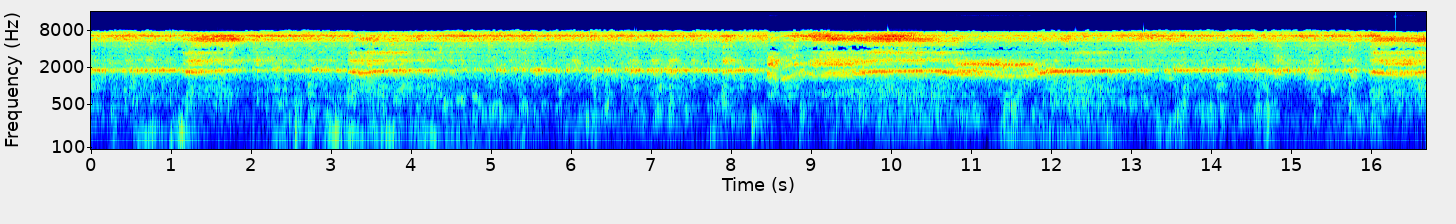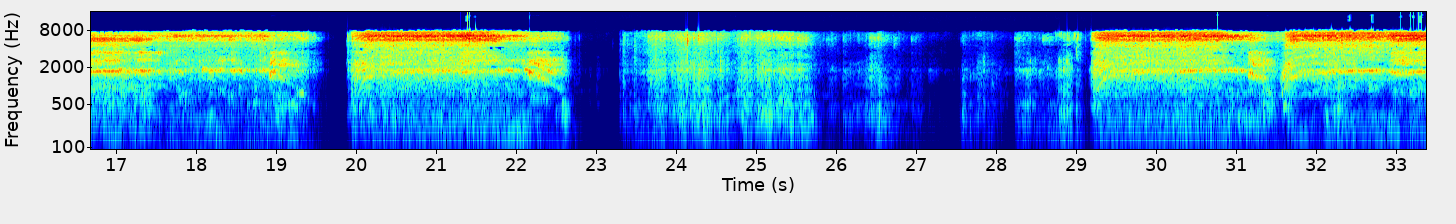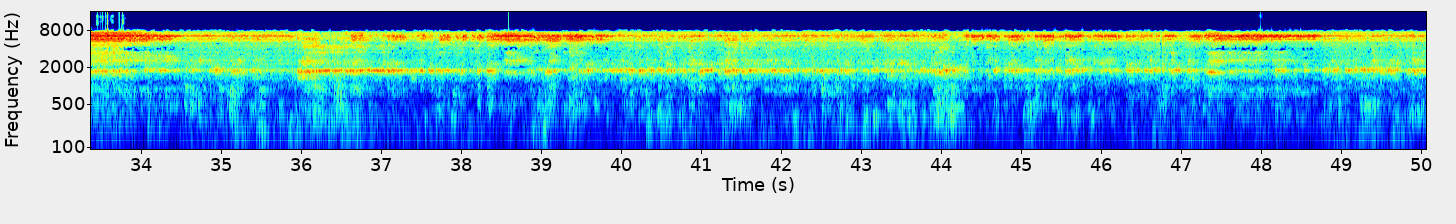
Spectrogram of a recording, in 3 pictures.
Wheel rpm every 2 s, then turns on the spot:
230, 230, 230, 230, 210, 220, 230, 230, 230, 110, 180, 40, 20, 20, 80, 170, 220, 230, 230, 230, 230, 230, 230, 230, 230.
22-28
